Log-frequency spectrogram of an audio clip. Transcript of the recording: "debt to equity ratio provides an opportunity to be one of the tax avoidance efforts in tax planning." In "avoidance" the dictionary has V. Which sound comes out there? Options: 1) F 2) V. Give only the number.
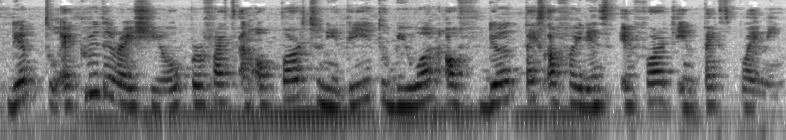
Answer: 1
